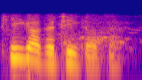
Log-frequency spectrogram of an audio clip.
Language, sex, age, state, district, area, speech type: Bengali, male, 18-30, West Bengal, Murshidabad, urban, conversation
